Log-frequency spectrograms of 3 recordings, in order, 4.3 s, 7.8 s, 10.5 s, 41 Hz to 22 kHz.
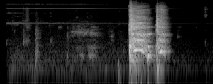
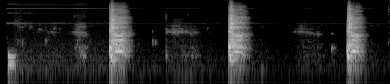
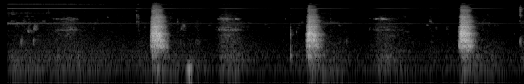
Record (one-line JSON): {"cough_length": "4.3 s", "cough_amplitude": 32767, "cough_signal_mean_std_ratio": 0.32, "three_cough_length": "7.8 s", "three_cough_amplitude": 32767, "three_cough_signal_mean_std_ratio": 0.29, "exhalation_length": "10.5 s", "exhalation_amplitude": 29376, "exhalation_signal_mean_std_ratio": 0.22, "survey_phase": "alpha (2021-03-01 to 2021-08-12)", "age": "45-64", "gender": "Female", "wearing_mask": "No", "symptom_fatigue": true, "symptom_onset": "8 days", "smoker_status": "Prefer not to say", "respiratory_condition_asthma": false, "respiratory_condition_other": false, "recruitment_source": "REACT", "submission_delay": "1 day", "covid_test_result": "Negative", "covid_test_method": "RT-qPCR"}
